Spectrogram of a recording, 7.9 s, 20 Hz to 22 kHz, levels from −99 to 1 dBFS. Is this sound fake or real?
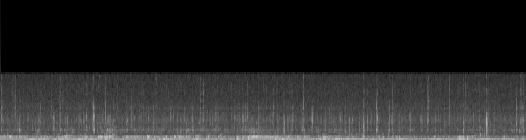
real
